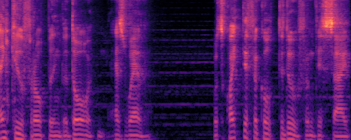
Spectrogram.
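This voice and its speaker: A man's put-on character voice, raspy and very deep, at a moderate pace with long, frequent pauses, over faint music in the background. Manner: calm, faintly menacing.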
